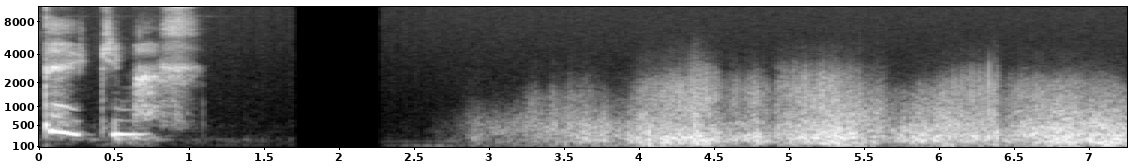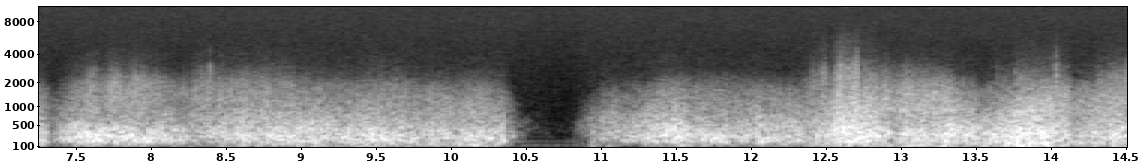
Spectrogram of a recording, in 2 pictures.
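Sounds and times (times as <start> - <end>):
head and shoulder massage ASMR: 3.0 - 14.4.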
